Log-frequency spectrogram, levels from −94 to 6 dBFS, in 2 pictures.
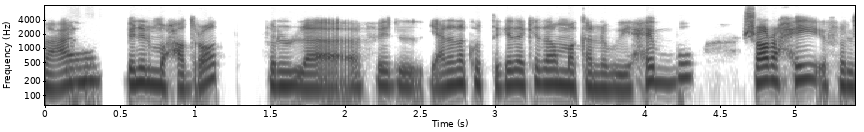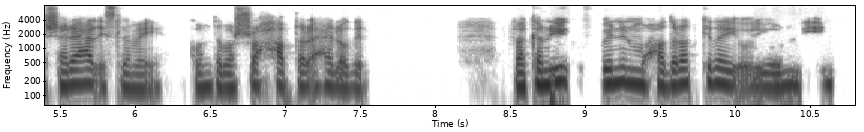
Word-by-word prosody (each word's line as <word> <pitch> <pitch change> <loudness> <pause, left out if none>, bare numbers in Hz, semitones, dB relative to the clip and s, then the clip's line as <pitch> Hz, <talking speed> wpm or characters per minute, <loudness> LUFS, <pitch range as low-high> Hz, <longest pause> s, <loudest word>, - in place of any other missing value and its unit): معاهم 180 +7 0 0.2
بين 180 0 +3
المحاضرات 175 +3 +1 0.3
في 165 - -1
ال 165 0 0 0.4
في 165 - -5
ال 160 -1 -4
يعني 165 - -1
أنا 180 - +3
كنت 180 -4 -5
كده 170 +4 +1
كده 180 +1 -1
هُم 170 -2 +2
كانوا 150 -2 -2
بيحبّوا 190 +10 -1 0.3
شرحي 210 +2 +4
في 165 - -3
الشريعة 165 +3 +4
الإسلامية، 145 -4 -2 0.2
كنت 150 +1 -3
باشرحها 145 0 +1
بطريقة - - -1
حلوة - - -1
جدًا. - - -5 0.9
فكانوا 170 +3 +3
يي 200 - +7 0.2
بين 185 +1 +4
المحاضرات 175 -1 +2
كده 190 -2 +1
يقو 170 - 0
يقولوا 150 0 -1
لي 170 - 0 0.2
إيه 175 - -4
170 Hz, 185 wpm, -22 LUFS, 155-185 Hz, 0.9 s, يي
